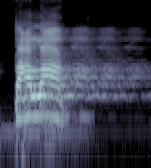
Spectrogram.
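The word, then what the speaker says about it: طلاق: স্বামী তার স্ত্রীকে ডিভোর্স দেয় সেখানে একটা শব্দ উচ্চারণ করে তালাক বলে না আরে ভাই বলুন না আরে বউ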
